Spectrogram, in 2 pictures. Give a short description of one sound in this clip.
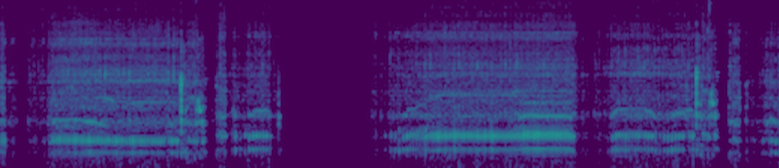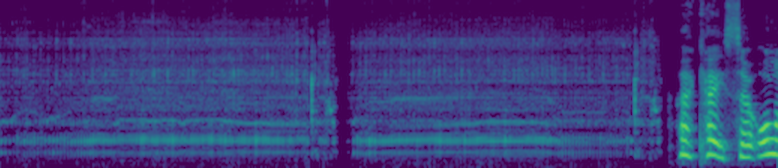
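A sewing machine whirs as it stitches.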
